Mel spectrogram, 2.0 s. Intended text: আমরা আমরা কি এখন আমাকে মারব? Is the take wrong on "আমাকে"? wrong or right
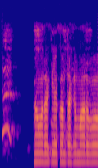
wrong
